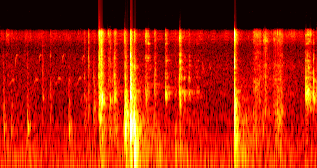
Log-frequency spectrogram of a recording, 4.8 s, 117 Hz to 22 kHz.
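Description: Clacks and knocks of a CETME C 308 rifle being handled on a shooting-bench rest: a handful of sharp, separate hits, the loudest about two seconds in.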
